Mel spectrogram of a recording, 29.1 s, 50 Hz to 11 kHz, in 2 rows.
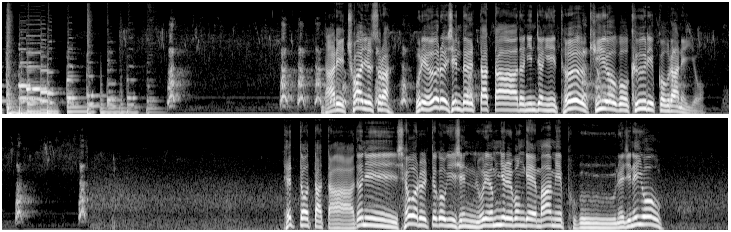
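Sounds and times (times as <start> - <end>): faint outdoor background noise: 2.3 - 29.0
dog barking: 3.3 - 3.8, 5.6 - 8.3, 9.4 - 9.6, 11.5 - 12.0, 14.4 - 15.3, 16.1 - 16.3.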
